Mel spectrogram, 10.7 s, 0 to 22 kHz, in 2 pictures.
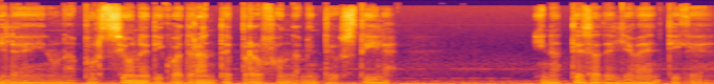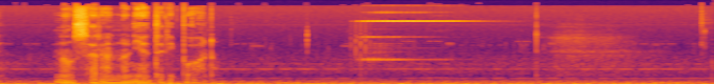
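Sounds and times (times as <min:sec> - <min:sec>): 
steady low mechanical rumble: 0:00.0 - 0:10.7
speech: 0:00.7 - 0:03.0, 0:04.0 - 0:07.1
electronic body resources deficiency notification beep: 0:07.9 - 0:09.2.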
